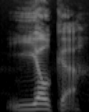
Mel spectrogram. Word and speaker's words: yoga: uh if if you if you are practicing yoka okay yoka because it rhymes with choca okay now uh it it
